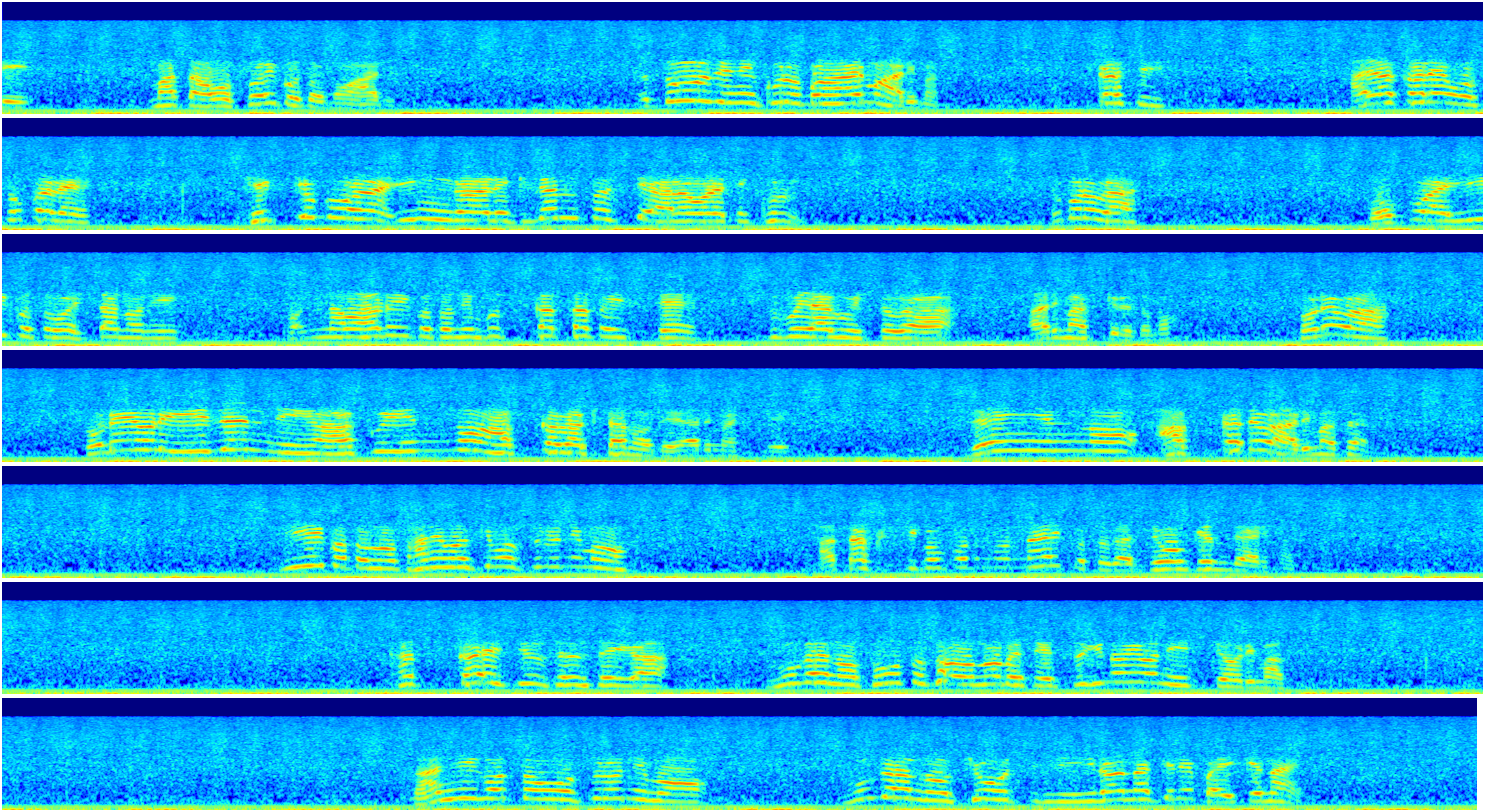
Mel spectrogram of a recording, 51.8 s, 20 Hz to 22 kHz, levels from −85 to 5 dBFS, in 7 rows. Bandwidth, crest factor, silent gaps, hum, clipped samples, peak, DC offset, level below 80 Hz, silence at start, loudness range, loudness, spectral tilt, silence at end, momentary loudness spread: 12 kHz; 16 dB; none; none; under 0.1%; -6 dBFS; under 0.1%; -34 dBFS; 0 s; 7 LU; -22 LUFS; -3.5 dB/octave; 0 s; 17 LU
